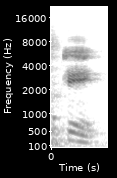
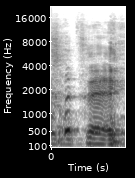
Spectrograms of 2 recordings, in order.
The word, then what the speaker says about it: sortie: Sortie. Oh, he got it right. I thought it was sauté.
